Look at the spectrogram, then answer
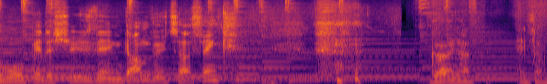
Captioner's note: laughs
